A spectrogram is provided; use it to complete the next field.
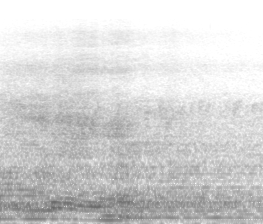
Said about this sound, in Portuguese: Sua moto passando.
